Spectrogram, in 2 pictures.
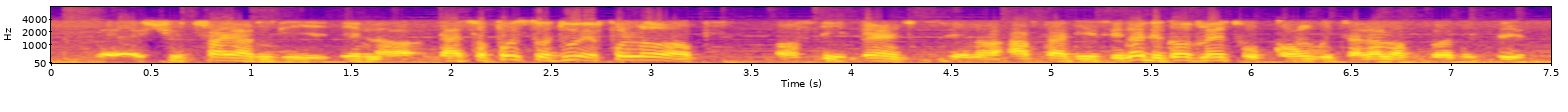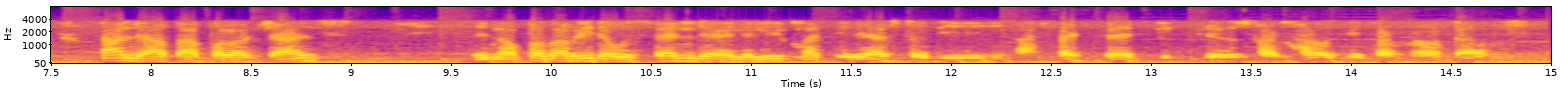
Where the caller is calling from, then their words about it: Ireland; I'm calling you from Ireland.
